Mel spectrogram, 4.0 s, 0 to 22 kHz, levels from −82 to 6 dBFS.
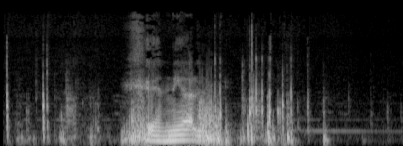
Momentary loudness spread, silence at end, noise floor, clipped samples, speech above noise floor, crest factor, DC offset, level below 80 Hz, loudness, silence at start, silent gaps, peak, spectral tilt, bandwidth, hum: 22 LU; 0.75 s; -52 dBFS; under 0.1%; 38 dB; 18 dB; under 0.1%; -40 dBFS; -18 LUFS; 0.05 s; none; -2 dBFS; -8 dB/octave; 15.5 kHz; none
